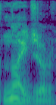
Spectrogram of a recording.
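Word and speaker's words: Niger: Кстати, этот самый Нигер, он только у нас называется Нигер. По-английски он произносится как Найджер, и река там Найджер, и страна называется Найджер, поэтому не так он звучит.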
